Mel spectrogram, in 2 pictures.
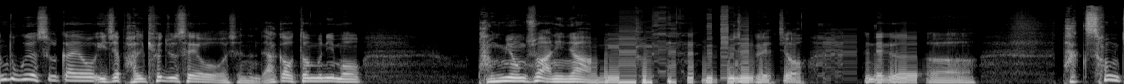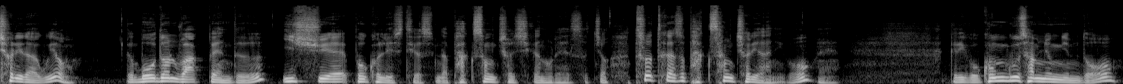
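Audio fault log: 5.89–9.34 s: robotic sound from repeated short buffers. The speech becomes a rigid metallic buzz locked at 100 Hz yet loosely follows the words, likely from a 10 ms chunk replayed through most of the stretch while new audio arrived late. Unlike dropouts, no gaps appear.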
